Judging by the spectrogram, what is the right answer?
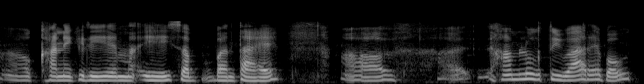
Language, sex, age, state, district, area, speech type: Hindi, female, 30-45, Uttar Pradesh, Ghazipur, rural, spontaneous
